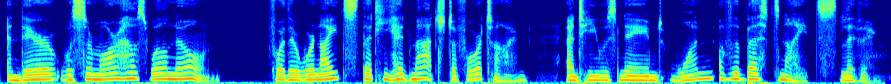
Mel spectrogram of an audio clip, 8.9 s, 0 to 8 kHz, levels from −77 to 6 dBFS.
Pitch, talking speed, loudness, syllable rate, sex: 165 Hz, 175 wpm, -21 LUFS, 4.9 syllables/s, female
